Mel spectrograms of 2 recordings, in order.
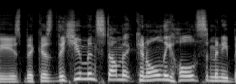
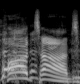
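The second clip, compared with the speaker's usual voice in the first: higher, put-on comic lament voice; mock lament; 6 semitones higher than usual. Joking to co-host about axe murders, mock lament. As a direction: sigh out the hard times in a silly high voice.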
